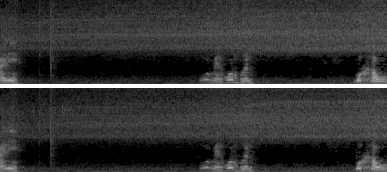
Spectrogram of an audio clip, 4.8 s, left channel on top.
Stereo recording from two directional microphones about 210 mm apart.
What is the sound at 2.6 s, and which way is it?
Speech, 15° left (ahead or behind).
